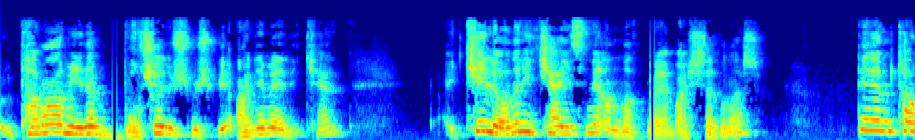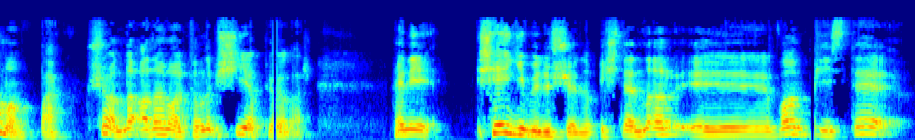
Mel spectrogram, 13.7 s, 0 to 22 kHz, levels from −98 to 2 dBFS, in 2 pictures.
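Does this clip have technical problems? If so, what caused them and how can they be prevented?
Yes. A gap at a join of encoded pieces breaks the speech at 0.84, 4.88, 8.91 and 12.94 s, each 32 to 34 ms, every 4 s. Separately encoded pieces were joined without trimming, so encoder start delay and last-frame padding remain as silence. A spectrogram shows thin blank vertical stripes, and the waveform shows flat runs with abrupt, slightly smeared edges. Trim each piece's delay and padding before joining, or encode the audio as one continuous stream.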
